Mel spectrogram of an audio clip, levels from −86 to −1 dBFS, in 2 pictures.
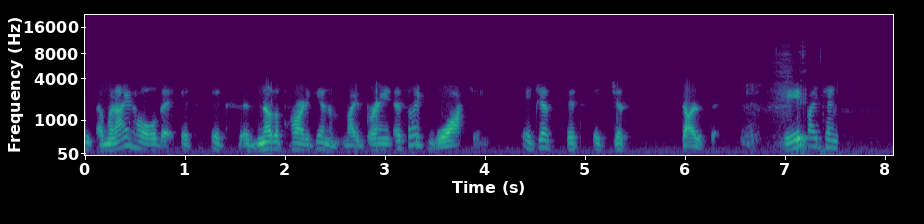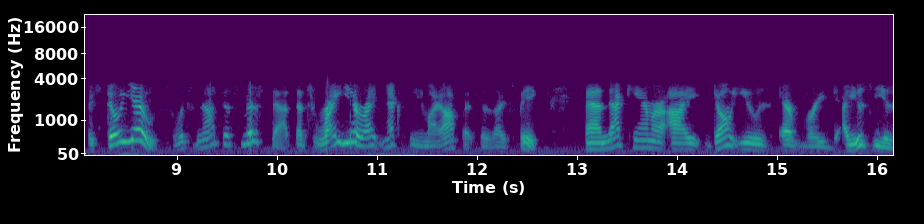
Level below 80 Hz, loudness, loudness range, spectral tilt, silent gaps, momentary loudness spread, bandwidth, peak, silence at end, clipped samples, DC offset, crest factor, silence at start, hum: -76 dBFS; -38 LUFS; 3 LU; -6.5 dB/octave; none; 14 LU; 10.5 kHz; -18 dBFS; 0 s; under 0.1%; under 0.1%; 22 dB; 0 s; none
